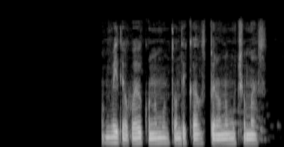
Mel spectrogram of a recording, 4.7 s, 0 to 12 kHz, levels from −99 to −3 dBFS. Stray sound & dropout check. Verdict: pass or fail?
pass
